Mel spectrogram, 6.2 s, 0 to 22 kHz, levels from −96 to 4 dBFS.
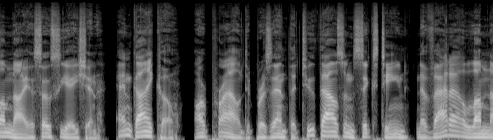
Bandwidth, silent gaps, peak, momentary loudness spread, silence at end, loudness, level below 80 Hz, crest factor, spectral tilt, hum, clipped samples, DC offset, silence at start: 18 kHz; 1.35-1.45 s, 2.31-2.43 s; -6 dBFS; 8 LU; 0 s; -23 LUFS; -36 dBFS; 18 dB; -5.5 dB/octave; none; under 0.1%; under 0.1%; 0 s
